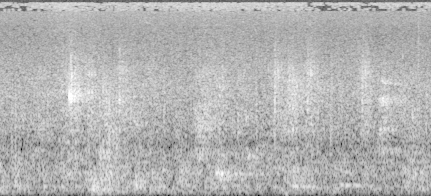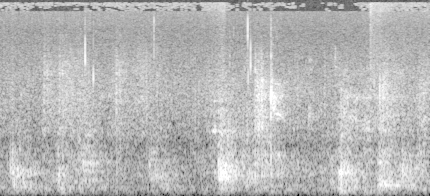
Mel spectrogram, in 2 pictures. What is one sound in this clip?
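An older man speaks calmly through a microphone in a large echoing hall.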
